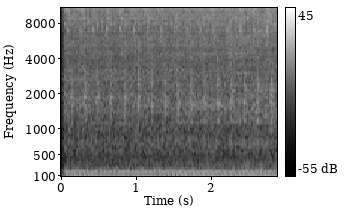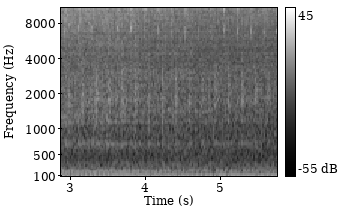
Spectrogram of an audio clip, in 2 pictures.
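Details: 2001 Jeep Cherokee 4.0 at idle, flexplate new: rough, uneven knock about twice a second over the rumble; origin unknown.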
